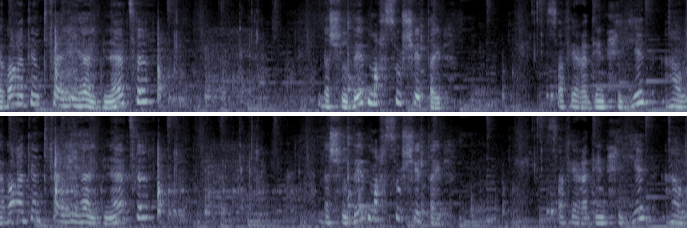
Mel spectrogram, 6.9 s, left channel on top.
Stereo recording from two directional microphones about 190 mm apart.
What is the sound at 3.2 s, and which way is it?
Speech, 35° left (ahead or behind).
